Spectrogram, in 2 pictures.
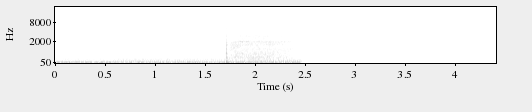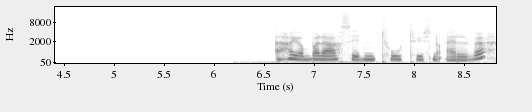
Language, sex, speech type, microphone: Norwegian, female, spontaneous, Sennheiser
